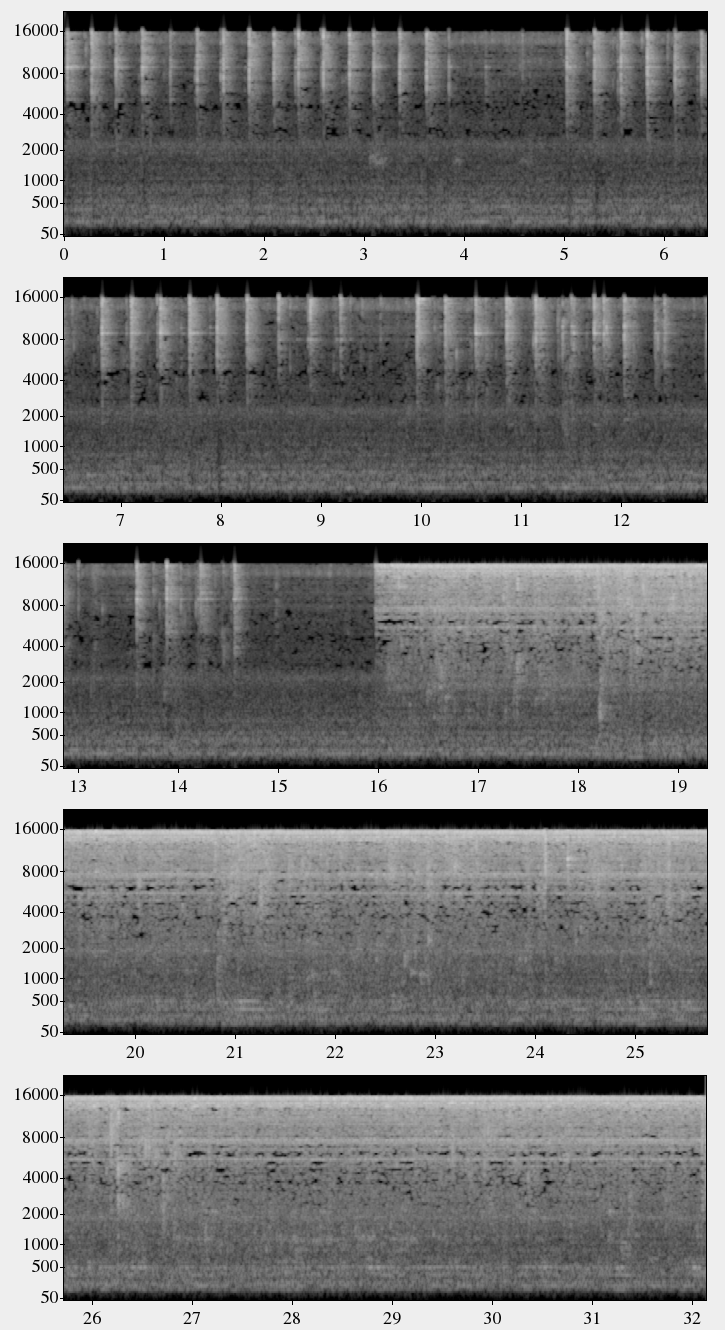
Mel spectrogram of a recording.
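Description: Tap water running into a basin while a clay face pack is rinsed off, with regular small splashes as water is scooped onto the face. About halfway through the running water turns suddenly louder and fuller.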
